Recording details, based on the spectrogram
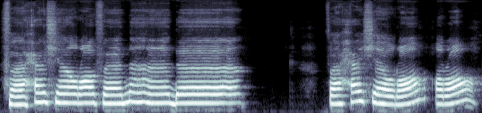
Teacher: ro Huruf tebal karena ro berharakat fathah kita baca dengan mengangkat pangkal lidah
